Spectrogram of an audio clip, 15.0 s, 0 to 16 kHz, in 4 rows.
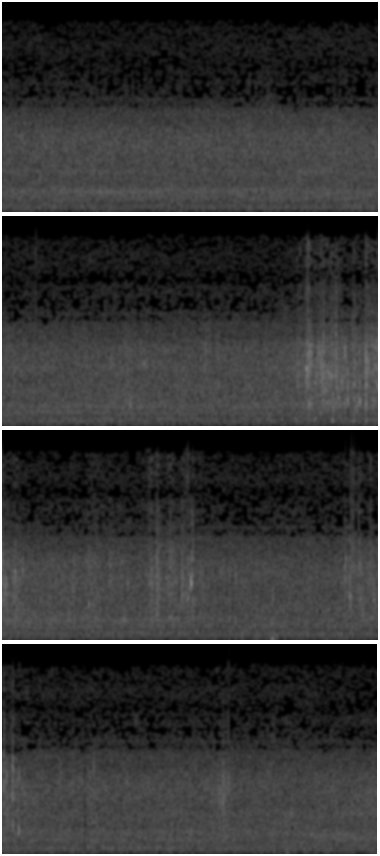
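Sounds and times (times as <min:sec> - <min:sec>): flowing stream water: 0:00.0 - 0:15.0
fish splashing in water: 0:06.6 - 0:09.6, 0:10.9 - 0:11.6.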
